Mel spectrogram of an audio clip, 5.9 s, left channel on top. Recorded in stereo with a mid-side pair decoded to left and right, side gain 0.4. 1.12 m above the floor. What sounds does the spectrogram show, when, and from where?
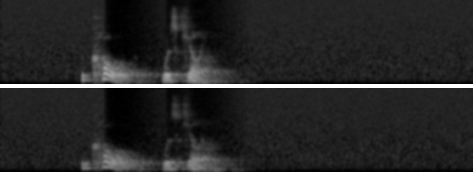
1.0 s a woman speaking: 65° left, 2.5 m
